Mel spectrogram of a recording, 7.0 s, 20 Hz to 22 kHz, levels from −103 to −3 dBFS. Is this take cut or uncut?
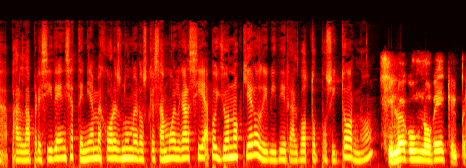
cut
